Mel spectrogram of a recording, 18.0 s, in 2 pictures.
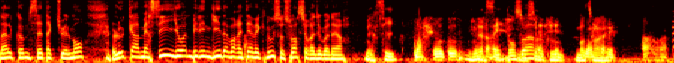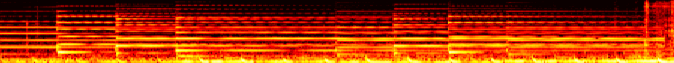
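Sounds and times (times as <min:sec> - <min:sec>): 
speech: 0:00.0 - 0:09.1
cuckoo clock ticking: 0:08.2 - 0:17.9
cuckoo clock chiming the hour: 0:09.0 - 0:17.8.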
